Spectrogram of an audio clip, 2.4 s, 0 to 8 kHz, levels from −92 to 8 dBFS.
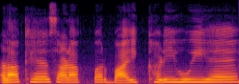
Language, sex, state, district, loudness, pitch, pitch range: Hindi, female, Uttar Pradesh, Gorakhpur, -17 LUFS, 240 Hz, 230-245 Hz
